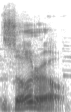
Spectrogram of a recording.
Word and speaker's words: Zoro: fit the Japanese language it would be understandable for him to take away an are from Zoro's name and pronounce it Zorro in the end though it all comes down to personal preference I think Zorro sounds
